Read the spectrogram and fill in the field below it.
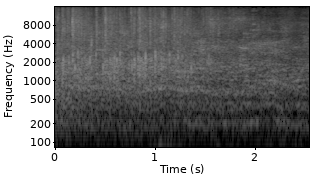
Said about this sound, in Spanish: Todos aplaudimos.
